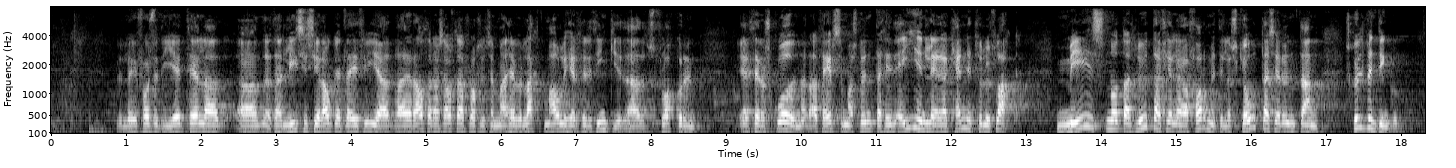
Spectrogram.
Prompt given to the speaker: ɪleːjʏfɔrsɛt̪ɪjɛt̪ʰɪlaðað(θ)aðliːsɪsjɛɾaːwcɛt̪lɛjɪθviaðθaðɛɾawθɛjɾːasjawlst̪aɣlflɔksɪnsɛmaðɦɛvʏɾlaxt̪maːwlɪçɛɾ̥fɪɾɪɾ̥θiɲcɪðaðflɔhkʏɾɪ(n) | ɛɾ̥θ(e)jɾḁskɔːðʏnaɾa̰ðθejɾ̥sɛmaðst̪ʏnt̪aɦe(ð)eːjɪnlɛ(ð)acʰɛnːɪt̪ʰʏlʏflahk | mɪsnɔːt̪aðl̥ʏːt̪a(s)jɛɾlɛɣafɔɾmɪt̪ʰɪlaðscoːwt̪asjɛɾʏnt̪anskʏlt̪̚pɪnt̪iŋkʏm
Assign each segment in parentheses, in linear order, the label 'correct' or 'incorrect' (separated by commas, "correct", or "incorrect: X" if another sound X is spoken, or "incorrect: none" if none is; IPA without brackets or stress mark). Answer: correct, correct, correct, correct, incorrect: ɣ, incorrect: f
